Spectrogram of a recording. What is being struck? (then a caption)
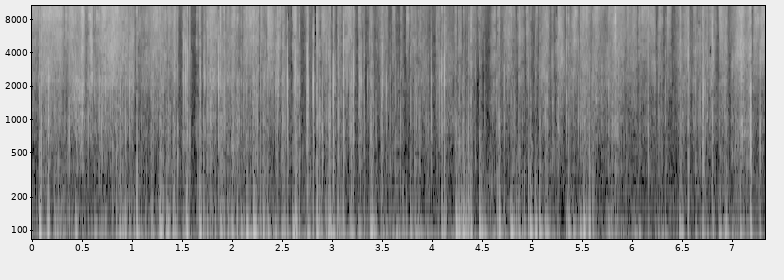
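Padded faux-leather watch pillow. A small white padded faux-leather watch pillow, held in both hands, is tapped rapidly with long nails. The taps come as a dense run of soft, short, low thuds with quick decay and faint crackly clicks on top.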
